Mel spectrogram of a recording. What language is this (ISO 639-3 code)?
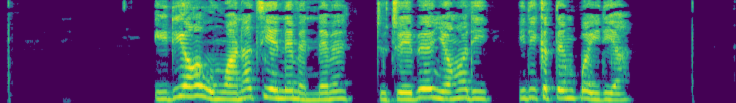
ibb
